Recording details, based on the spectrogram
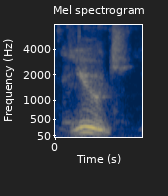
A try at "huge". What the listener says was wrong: You pronounce the H. You're doing it wrong. Huge.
